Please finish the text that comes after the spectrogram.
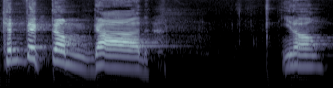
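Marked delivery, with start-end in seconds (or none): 0.0-1.5 loud, emphatic plea to God; preacher's loud convict them, God; loud prayer. Real, not acted. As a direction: call on God, hammed up with force. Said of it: "And then God can convict them".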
